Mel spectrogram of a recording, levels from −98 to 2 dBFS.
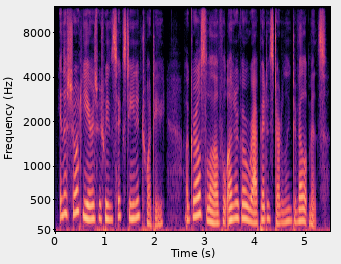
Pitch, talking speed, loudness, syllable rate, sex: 200 Hz, 185 wpm, -17 LUFS, 5.5 syllables/s, female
